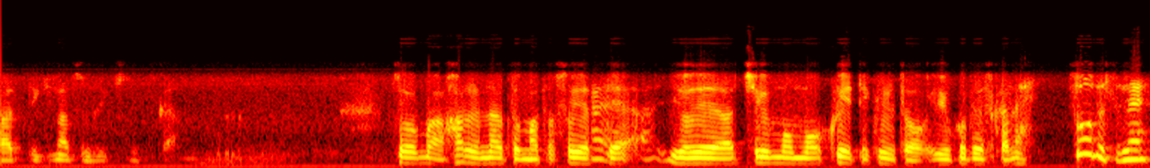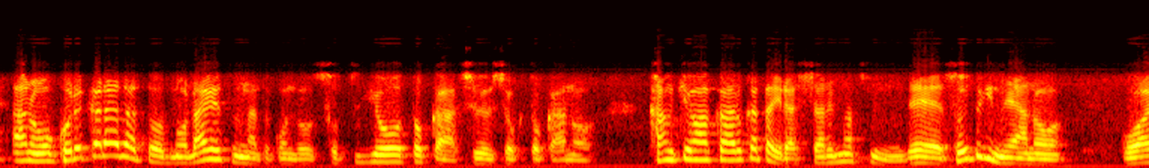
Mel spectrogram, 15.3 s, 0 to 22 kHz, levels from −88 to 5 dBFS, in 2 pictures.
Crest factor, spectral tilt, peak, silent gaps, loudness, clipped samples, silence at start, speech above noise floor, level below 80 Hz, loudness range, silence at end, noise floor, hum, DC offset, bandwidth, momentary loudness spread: 16 dB; -7.5 dB/octave; -4 dBFS; none; -20 LUFS; under 0.1%; 0 s; 28 dB; -56 dBFS; 4 LU; 0 s; -48 dBFS; none; under 0.1%; 5 kHz; 12 LU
